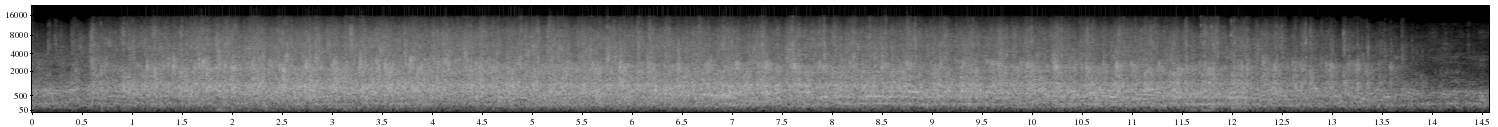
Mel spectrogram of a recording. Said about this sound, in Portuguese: durante 5 segundos, batessem palmas e olhassem para os vossos parceiros do lado para ver como é que eles batem palmas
